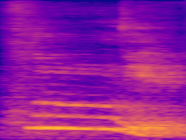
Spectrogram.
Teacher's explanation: 뒷말의 첫 소리 모음 앞에서 니은 소리가 덧나는 거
